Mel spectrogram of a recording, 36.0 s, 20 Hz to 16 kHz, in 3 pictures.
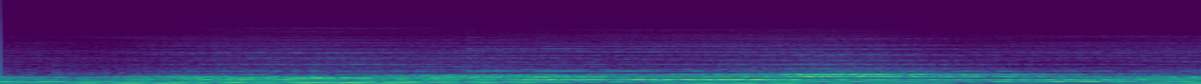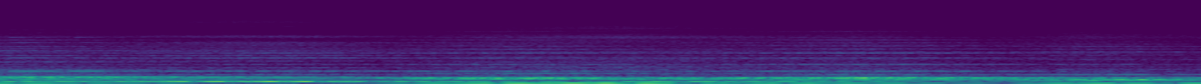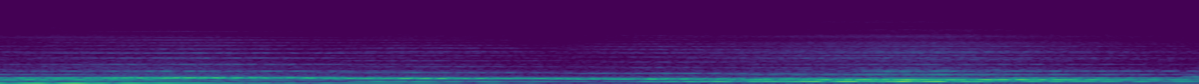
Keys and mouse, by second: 3.9 ctrl+z, 5.6 alt+h, 8.3 Tab, 11.6 space, 11.8 space, 12.3 Down, 12.8 Left, 14.3 shift+click, 24.3 s, 24.4 x, 26.7 Tab, 27.7 ctrl+z, 28.1 ctrl+z, 28.7 ctrl+z, 29.2-29.6 middle drag, 29.7-30.2 middle drag, 30.6 s, 30.7 x, 31.5 Tab, 32.9 Tab.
